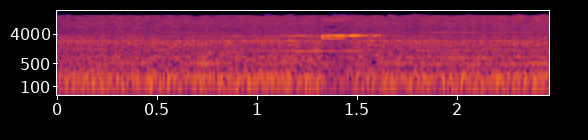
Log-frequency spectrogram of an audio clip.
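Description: JCB 3DX backhoe loader's diesel engine running steadily while the machine works.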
